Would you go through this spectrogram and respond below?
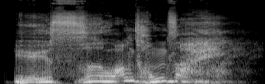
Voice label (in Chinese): ability phantasm, zh; Dota 2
